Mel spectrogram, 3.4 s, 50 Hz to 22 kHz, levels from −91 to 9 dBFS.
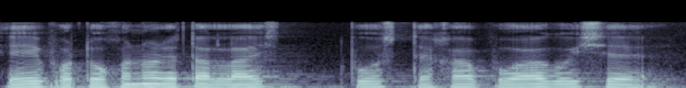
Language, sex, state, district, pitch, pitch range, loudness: Assamese, male, Assam, Sonitpur, 120 Hz, 115-120 Hz, -14 LUFS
